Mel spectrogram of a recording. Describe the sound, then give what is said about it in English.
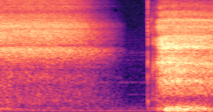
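A deep breath taken alone: a long airy hiss fades out, a brief pause and a small click follow, then a second loud rushing breath begins. “Take a deep breath.”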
